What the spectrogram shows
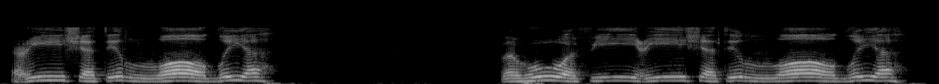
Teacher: را موٹا ہوگا، ضاد بھی موٹا ہوگا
